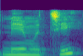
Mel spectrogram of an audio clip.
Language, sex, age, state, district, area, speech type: Telugu, female, 60+, Andhra Pradesh, Sri Balaji, urban, spontaneous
